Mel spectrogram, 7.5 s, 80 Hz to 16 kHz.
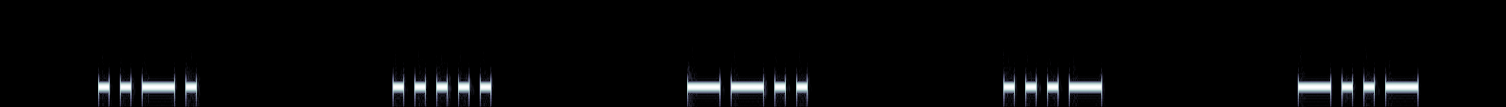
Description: Morse code, heard as a keyed tone, about 22 wpm, spaced as for 8 wpm, 700 Hz. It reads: F5ZVX
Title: USA Call Signs - 6x Character Spacing - 22wpm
